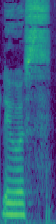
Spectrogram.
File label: "Luas", irish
